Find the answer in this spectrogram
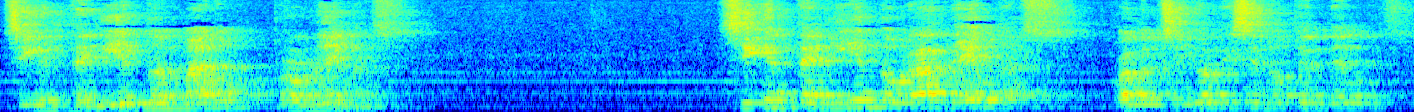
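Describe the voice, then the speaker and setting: A man's voice: high-pitched, normal speed. Emphatic male pastor in an echoey hall. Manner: emphatic preaching, swings between loud and hushed; addresses congregation as "hermano", asks "¿verdad?". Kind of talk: sermon. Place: large church hall. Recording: very echoey church hall, mic far off, faint noise.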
